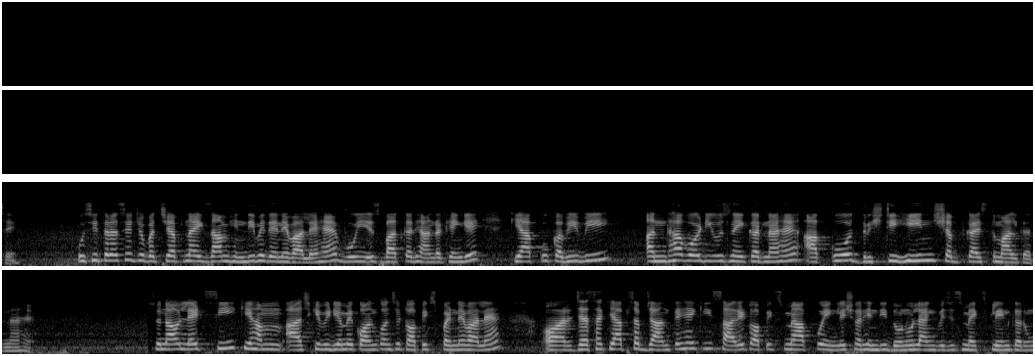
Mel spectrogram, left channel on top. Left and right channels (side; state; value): left; silent; 57 dB below the other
